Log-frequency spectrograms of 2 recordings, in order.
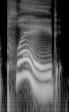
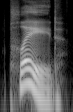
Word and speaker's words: played: The ed ending can sound like T or D. For walked, it sounds like T. For played, it sounds like D. Try to say slowly. Walked, played.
